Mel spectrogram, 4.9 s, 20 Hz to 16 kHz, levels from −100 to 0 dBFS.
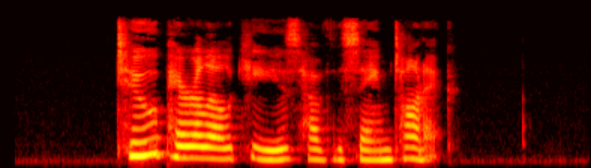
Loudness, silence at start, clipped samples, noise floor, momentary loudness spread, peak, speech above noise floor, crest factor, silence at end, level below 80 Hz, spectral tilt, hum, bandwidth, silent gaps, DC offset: -30 LUFS; 0.95 s; under 0.1%; -78 dBFS; 11 LU; -16 dBFS; 48 dB; 16 dB; 1.3 s; -88 dBFS; -3.5 dB/octave; none; 11 kHz; none; under 0.1%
